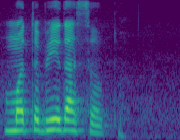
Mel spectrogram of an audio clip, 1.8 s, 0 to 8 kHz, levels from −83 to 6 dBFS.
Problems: none marked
